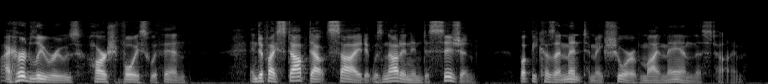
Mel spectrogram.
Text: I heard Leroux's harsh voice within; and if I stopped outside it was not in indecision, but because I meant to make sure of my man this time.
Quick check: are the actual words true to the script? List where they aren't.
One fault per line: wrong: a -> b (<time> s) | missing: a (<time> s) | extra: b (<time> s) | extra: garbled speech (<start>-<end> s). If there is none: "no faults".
no faults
